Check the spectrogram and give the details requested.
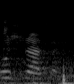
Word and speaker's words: उष्ट्रासन: ही बढ़िया हैं, लेकिन आज हेमा जी हमें उष्ट्रासन दिखा रही हैं, राइट? सही प्रोनाउंस किया मैंने? Yes ma'am, correct. उष्ट्रासन।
